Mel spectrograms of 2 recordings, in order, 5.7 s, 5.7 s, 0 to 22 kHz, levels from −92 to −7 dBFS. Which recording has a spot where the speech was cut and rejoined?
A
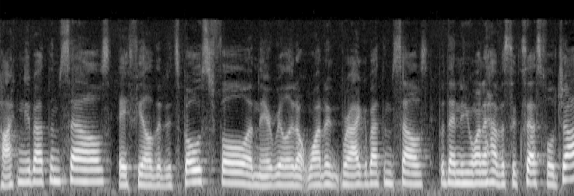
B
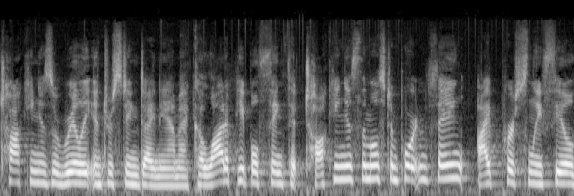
A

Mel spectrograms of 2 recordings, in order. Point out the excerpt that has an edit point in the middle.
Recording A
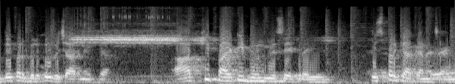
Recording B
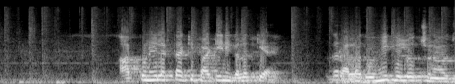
B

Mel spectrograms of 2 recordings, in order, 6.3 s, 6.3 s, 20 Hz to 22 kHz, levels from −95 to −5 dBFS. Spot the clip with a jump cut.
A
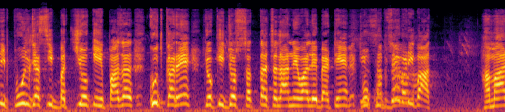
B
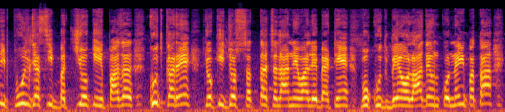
A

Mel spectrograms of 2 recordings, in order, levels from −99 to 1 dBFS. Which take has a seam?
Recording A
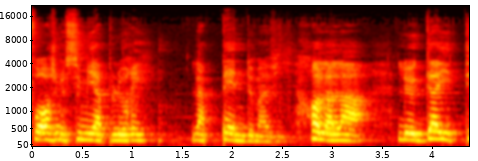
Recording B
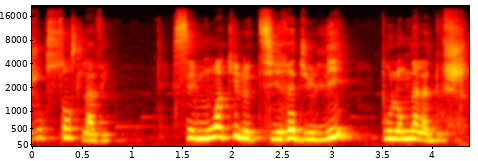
A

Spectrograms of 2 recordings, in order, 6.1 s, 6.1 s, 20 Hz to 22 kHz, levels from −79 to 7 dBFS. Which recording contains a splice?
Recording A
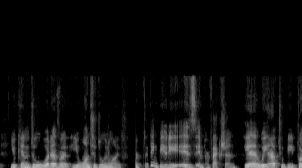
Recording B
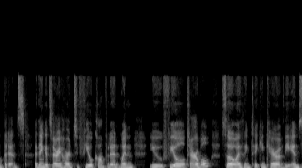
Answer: A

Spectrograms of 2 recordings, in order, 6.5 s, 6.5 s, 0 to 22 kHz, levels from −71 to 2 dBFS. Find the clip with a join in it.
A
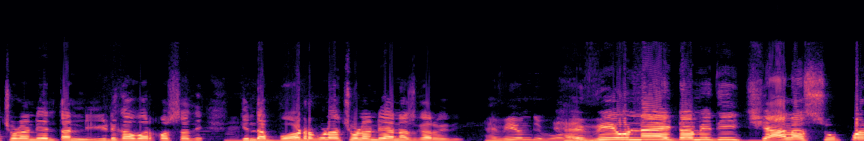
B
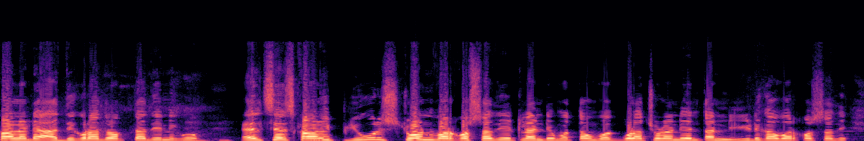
B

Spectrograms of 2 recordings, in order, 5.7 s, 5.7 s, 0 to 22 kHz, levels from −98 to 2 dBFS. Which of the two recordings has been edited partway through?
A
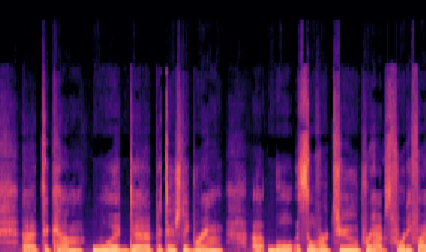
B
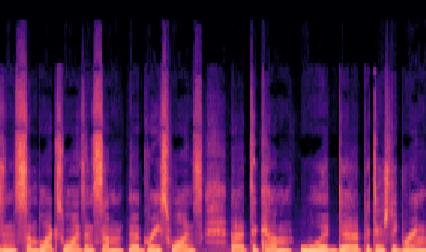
B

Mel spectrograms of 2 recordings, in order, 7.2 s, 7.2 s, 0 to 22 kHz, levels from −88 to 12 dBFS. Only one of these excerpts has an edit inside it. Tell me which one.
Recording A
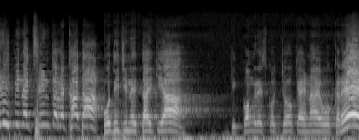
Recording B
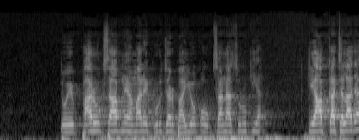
A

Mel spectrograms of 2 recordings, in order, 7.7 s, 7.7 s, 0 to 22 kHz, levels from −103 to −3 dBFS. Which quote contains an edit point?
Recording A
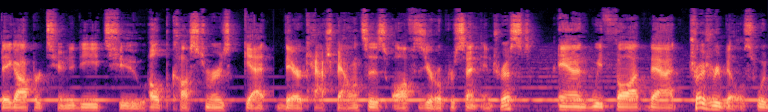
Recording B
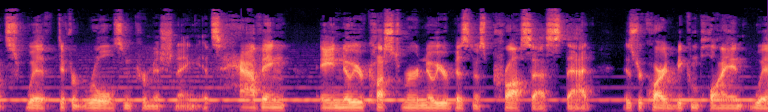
A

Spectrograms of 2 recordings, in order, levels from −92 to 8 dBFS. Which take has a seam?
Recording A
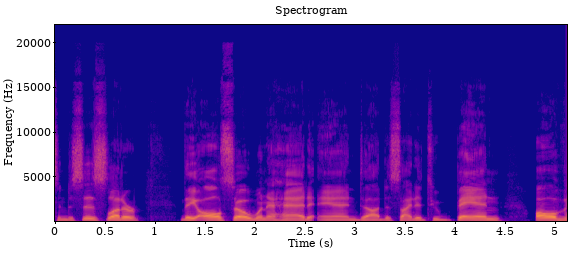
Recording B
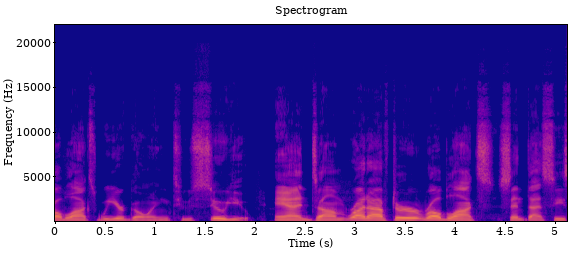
A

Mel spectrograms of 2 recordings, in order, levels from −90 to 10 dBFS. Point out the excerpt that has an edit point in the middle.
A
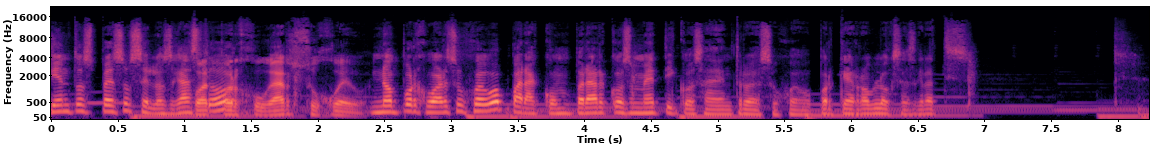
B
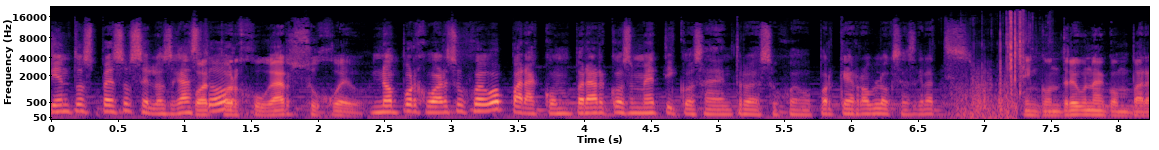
B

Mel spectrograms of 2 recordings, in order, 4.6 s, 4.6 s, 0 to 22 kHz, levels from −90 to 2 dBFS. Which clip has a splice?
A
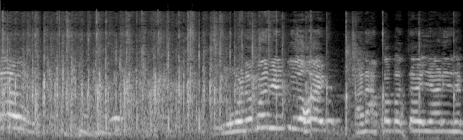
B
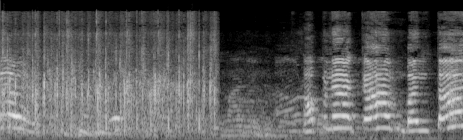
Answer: B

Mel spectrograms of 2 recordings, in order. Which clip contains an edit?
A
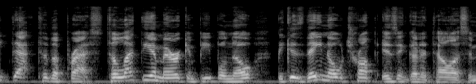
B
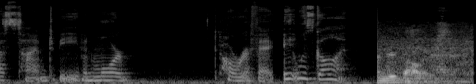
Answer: B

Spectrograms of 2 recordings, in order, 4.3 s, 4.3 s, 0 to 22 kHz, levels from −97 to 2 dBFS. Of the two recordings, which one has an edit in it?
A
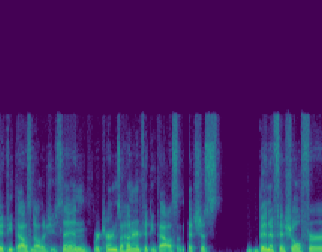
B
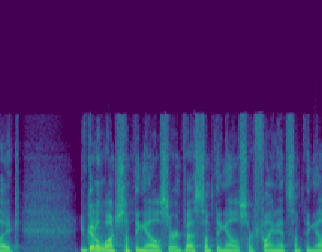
A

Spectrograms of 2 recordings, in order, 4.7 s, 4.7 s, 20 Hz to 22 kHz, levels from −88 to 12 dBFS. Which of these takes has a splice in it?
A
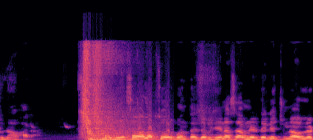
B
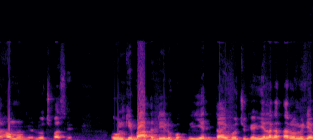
A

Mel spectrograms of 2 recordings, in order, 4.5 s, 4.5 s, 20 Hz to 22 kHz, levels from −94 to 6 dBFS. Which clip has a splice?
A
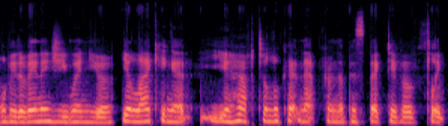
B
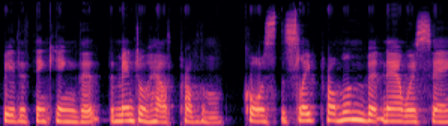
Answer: A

